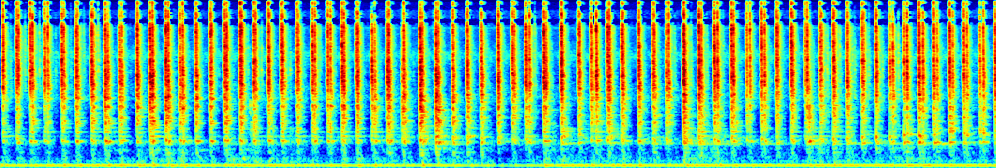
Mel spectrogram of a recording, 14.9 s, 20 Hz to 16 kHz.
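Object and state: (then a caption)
Aluminum drink can tapped with nails. Long nails tap and scratch along the side wall of a tall 500 ml aluminum drink can, giving a rapid, somewhat uneven stream of bright, hollow, thin-metal clicks at about two per second. Each tap dies away almost instantly over a faint, steady low hum.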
